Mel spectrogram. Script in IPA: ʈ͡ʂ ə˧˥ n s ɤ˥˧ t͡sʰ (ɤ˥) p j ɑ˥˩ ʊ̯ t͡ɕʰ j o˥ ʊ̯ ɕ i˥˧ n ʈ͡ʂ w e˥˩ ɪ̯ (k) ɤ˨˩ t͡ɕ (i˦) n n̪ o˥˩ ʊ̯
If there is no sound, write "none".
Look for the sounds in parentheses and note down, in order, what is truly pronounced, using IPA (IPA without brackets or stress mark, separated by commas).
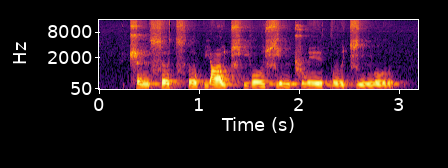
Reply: ɤ˥˧, t̪, i˦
